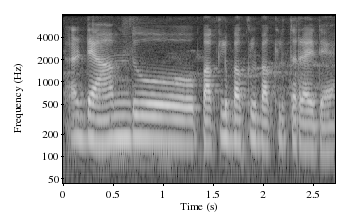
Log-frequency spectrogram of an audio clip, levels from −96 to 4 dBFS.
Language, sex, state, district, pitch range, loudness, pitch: Kannada, female, Karnataka, Mysore, 150-170 Hz, -19 LUFS, 165 Hz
